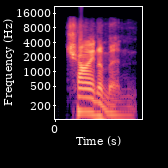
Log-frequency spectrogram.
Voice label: "Chinaman", American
